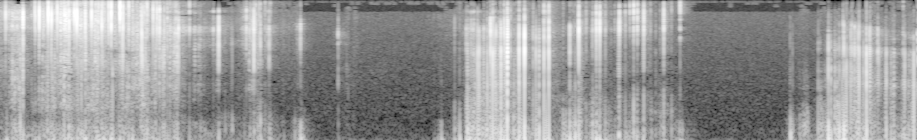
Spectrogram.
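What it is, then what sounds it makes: Plastic flying disc scratched and tapped. Long nails scratch and tap the rim and bumps of an upright red plastic flying disc toy. Busy scratching and clicking come in three bursts separated by near-silent pauses, full in the lows with a bright, crackly edge.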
